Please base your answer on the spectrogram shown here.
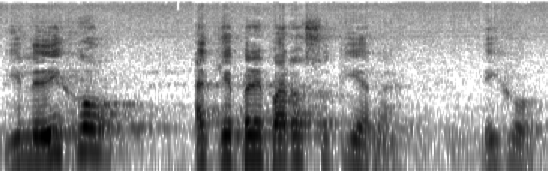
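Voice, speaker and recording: Un hombre pastor que predica un sermón, pregunta a menudo a la congregación si le entiende y sube hasta gritar en los momentos fuertes. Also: male voice, on the high side, animated, measured pace, a little hiss or hum. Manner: preaching, rising to a shout at climaxes; asks the congregation rhetorical questions. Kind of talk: sermon. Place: church hall. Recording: echoey church hall with long reverb.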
